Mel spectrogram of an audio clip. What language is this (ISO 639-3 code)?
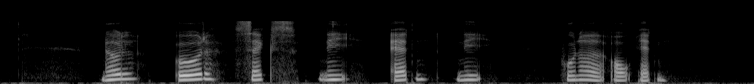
dan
